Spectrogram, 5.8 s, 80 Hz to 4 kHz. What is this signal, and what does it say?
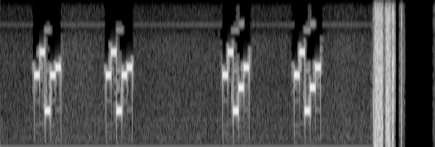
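Five-tone selective call (ZVEI), heard as quick runs of five tones, tones of about 70 ms. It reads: 88189 88189 88169 88169
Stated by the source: ZVEI five-tone selective call received on SDR.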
